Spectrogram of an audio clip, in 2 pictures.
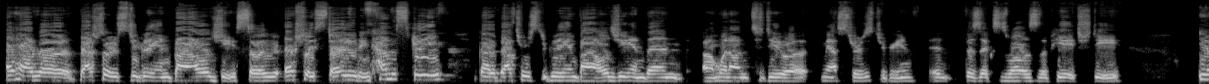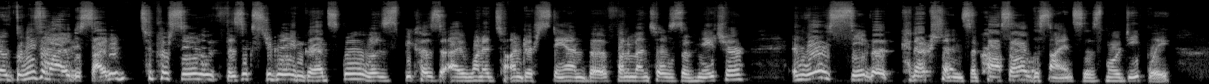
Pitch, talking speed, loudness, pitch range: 185 Hz, 180 wpm, -18 LUFS, 170-235 Hz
